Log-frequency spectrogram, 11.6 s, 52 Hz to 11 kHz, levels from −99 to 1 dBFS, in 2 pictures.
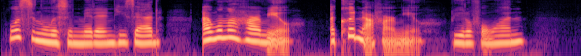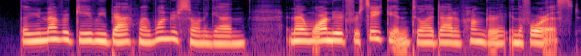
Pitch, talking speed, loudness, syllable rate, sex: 215 Hz, 190 wpm, -19 LUFS, 5.9 syllables/s, female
